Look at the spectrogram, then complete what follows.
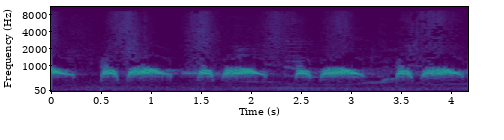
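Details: Spotted dove of the "whistle voice" (thổ mổ còi) singing style, kept at a bird farm in Ba Vì, Hanoi, Vietnam. It gives clear, smooth coos, alternating a short note with a drawn-out one, roughly once a second.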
